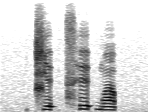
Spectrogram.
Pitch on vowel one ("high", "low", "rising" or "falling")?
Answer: low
